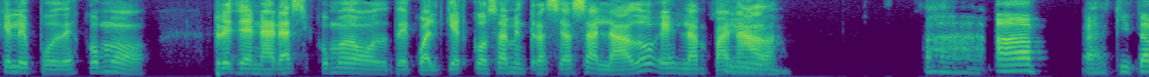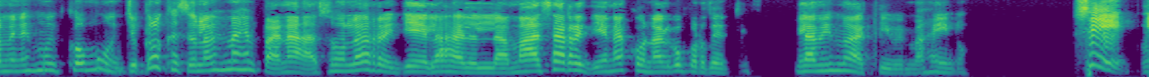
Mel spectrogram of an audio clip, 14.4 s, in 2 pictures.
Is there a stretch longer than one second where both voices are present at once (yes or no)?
no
